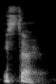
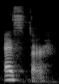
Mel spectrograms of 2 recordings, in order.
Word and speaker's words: Easter: Some people read it as Esther. Meeting on looking mesle. Esther or Easter? Okay, EA ስለሆነ I think ሁለት አይነት pronunciation አለው ብዙ ሰው የሚለው Esther የሚለው አለ Easter የሚለው ማለት I think Easter ነው ያልከኝ Easter yeah which is correct okay yeah.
